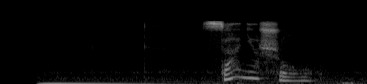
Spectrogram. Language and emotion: Russian, positive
